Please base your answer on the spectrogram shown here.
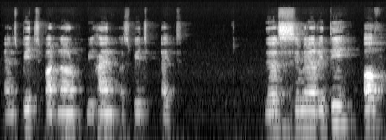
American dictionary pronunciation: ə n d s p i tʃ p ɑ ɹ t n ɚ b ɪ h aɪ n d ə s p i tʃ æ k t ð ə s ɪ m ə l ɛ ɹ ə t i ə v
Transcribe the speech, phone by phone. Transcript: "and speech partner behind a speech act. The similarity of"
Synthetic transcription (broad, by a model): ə n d s p i tʃ p ɑ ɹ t n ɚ b ɪ h aɪ n d ə s p i tʃ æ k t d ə s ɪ m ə l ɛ ɹ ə t i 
